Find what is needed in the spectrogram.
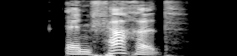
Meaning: second-person plural subjunctive I of entfachen
- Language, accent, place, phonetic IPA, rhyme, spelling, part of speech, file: German, Germany, Berlin, [ɛntˈfaxət], -axət, entfachet, verb, De-entfachet.ogg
